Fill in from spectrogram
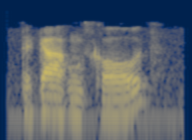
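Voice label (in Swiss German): "garungsgrad", Alsatian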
